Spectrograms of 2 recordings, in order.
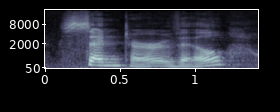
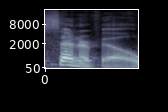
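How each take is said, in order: First: The T is a crisp, full T. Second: The T is softened. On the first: "the stress goes on the first syllable" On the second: "with the soft T sound"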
